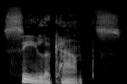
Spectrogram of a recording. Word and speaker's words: coelacanths: The rivers of the were full of coelacanths, pronounced sea-la-canths, an ancient lobe-finned fish that still exists today in a few isolated populations near the Comoros Islands and Indonesia.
